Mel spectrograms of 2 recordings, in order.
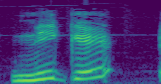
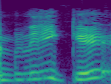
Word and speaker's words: Nike: porque Nike, eh, la diosa Nike, es la diosa de la fortuna, que es una diosa griega, y se llaman Nike por, por la diosa.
